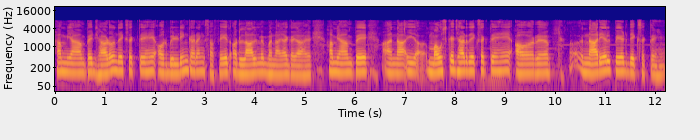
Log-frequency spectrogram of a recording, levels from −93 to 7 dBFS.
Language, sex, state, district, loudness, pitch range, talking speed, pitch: Hindi, male, Uttar Pradesh, Ghazipur, -19 LUFS, 135-155 Hz, 160 wpm, 145 Hz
